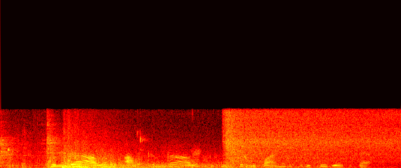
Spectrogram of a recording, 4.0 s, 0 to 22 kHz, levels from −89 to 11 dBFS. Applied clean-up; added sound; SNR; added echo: none; Thunder + Hiss; 0 dB; none.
